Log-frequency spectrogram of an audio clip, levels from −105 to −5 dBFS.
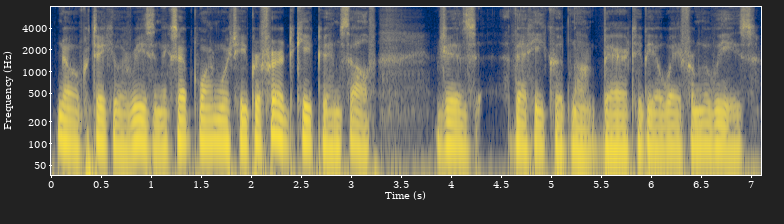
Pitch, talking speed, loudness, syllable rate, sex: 90 Hz, 185 wpm, -18 LUFS, 5.7 syllables/s, male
